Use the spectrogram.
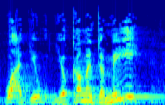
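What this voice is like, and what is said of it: Put-on Jewish accent. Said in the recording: “Sounds very Jewish. You can hear it put a Jewish accent.”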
